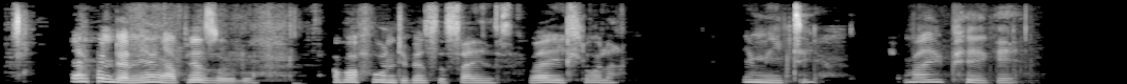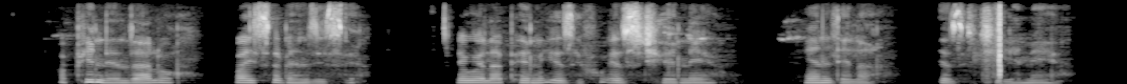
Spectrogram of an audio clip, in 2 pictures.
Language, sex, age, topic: North Ndebele, female, 36-49, education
